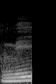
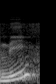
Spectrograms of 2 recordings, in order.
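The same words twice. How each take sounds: First: The vowel is drawn out long. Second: The vowel is short. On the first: "লম্বা করতে হচ্ছে" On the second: "আগে ছিল মিম জের মি"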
